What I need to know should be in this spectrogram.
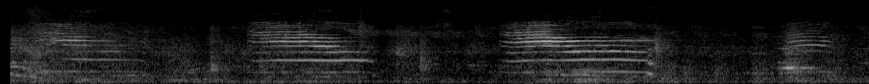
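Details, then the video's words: Cat meowing indoors: four drawn-out, high, harmonic meows, each about a second long and spaced roughly two seconds apart, some rising then falling, over a faint background hum. "Original Cat sound | cat sound | billi sound | cat voice"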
